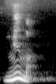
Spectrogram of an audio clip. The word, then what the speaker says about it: pneuma: The word in Greek is pneuma. The P is silent. Say that with me.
